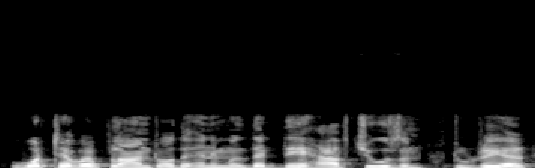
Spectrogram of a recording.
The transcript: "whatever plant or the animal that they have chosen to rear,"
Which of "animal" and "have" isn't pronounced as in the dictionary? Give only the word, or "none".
none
